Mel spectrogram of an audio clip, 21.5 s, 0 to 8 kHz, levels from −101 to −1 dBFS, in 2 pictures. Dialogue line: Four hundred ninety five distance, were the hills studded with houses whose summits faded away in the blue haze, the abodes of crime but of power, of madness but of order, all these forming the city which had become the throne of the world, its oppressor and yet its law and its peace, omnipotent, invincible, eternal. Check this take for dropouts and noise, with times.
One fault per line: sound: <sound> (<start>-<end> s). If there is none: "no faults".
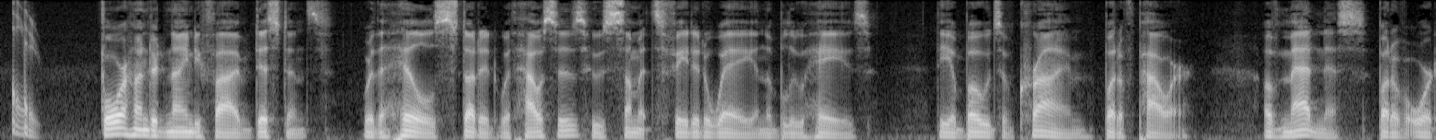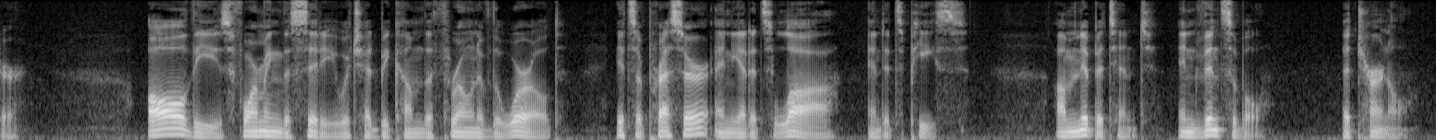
sound: chirp (0.1-0.3 s)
